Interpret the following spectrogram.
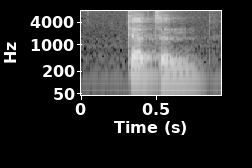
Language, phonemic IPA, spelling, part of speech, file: Dutch, /ˈtɛtə(n)/, tetten, noun, Nl-tetten.ogg
- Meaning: plural of tet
